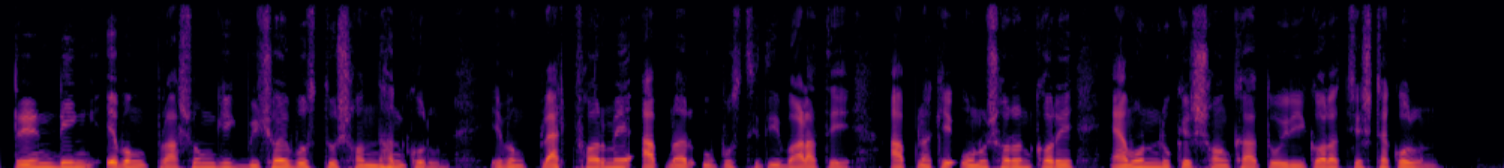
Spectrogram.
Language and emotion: Bengali, neutral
